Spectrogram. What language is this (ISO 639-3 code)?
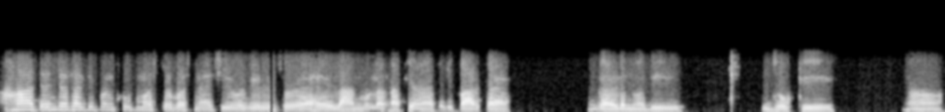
mar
